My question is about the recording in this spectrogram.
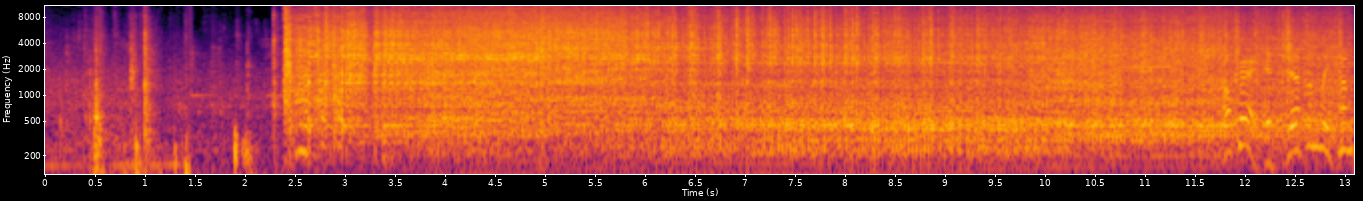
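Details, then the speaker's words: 2012 Subaru Outback, about 230,000 mi, replacement CVT at 180,000, head gaskets done at 110,000: after starting, harsh rough clatter over the idle from the back of the engine near the starter; cause not confirmed. "So, now we have a pretty terrible noise, and I can pop the hood and demonstrate some of this noise if you want to hear it."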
